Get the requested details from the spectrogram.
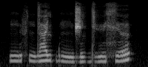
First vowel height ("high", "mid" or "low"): high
